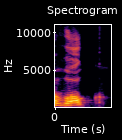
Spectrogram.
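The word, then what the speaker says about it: walk: एच आगे बढ़ते हैं वॉक डब्लू ए एल के स्पेलिंग अच्छे से याद रखें एल इसमें साइलेंट होता है इसको पढ़ते हैं वॉक वक मन होता है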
